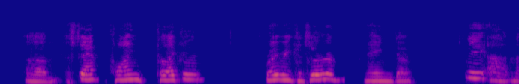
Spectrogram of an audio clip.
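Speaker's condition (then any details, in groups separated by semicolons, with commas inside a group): Parkinson's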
